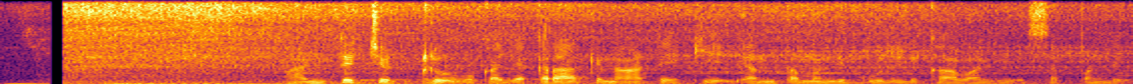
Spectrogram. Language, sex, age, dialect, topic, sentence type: Telugu, male, 18-24, Southern, agriculture, question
